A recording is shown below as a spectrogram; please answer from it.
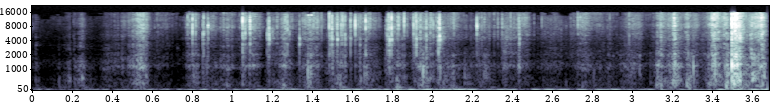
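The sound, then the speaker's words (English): A Benchmade knife cuts open the sides of a cardboard box with many rough, rasping tears and scratchy scrapes. They come in irregular bursts with no talk, and one sharp crack lands near the end. “opening up my Benchmade knife. There we go. I'm going to cut this box open. I'm going to cut the sides. And cut the other side.”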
